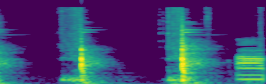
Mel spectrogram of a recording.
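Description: Chef's knife slicing thin shreds from a quarter of a white cabbage and striking the chopping board, a sharp stroke about every three-quarters of a second.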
